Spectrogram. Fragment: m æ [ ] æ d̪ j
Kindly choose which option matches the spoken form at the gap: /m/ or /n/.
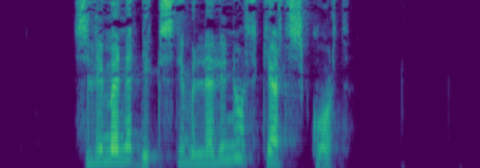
n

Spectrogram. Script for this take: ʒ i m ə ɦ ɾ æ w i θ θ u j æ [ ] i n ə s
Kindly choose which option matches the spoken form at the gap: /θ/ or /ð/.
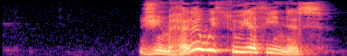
θ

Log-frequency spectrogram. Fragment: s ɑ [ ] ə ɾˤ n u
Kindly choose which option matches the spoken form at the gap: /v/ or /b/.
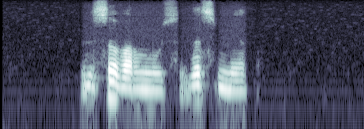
v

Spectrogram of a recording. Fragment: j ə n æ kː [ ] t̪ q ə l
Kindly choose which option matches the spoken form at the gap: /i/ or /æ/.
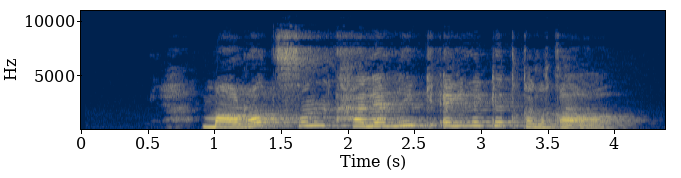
æ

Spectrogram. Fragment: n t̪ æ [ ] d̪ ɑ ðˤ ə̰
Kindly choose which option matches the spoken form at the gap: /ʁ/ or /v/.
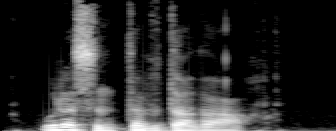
v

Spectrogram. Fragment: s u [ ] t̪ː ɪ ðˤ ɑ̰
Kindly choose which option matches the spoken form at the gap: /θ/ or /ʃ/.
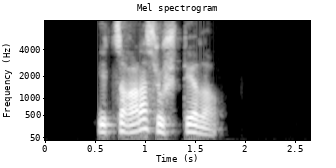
ʃ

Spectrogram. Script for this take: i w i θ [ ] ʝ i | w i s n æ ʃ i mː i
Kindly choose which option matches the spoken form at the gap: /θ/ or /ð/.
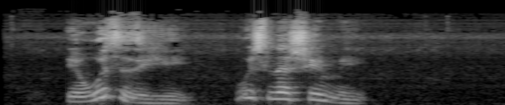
ð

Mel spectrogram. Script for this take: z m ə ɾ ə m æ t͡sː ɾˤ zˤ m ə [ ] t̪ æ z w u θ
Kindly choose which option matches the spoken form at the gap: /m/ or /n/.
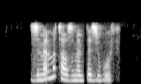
m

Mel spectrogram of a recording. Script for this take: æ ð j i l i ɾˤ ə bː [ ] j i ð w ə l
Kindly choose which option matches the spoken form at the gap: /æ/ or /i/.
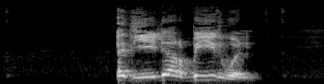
i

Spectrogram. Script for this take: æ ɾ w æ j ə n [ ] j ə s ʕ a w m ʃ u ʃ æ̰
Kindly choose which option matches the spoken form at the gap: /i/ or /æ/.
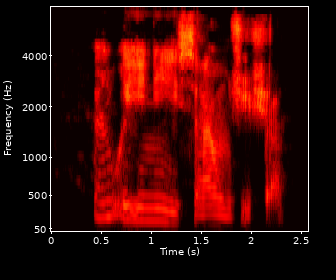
i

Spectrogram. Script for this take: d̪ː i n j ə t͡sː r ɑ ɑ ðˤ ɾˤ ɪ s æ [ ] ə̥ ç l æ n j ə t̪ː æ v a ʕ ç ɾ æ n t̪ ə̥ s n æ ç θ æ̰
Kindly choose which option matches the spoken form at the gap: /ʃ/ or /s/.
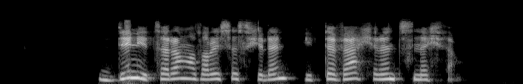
s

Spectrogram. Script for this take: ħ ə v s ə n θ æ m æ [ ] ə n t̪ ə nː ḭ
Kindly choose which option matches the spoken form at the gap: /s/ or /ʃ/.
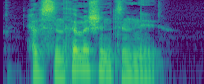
ʃ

